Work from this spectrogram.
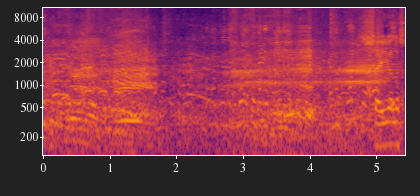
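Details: Sahiwal bull calves being sold to a farmer from Munshiganj give several short, drawn-out moos among loud trading talk and shouting men.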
